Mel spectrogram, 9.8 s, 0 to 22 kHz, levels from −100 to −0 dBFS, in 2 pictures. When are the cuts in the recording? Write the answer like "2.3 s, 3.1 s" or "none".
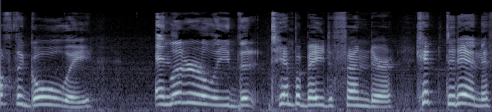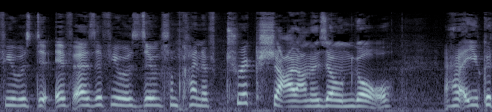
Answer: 1.7 s, 4.1 s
